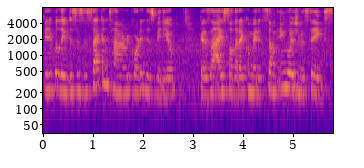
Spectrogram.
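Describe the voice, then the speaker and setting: A woman speaks with a Brazilian accent at a medium pitch. Noticeable background noise and audible room echo fill the recording. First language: Portuguese. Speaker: language teacher. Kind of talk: tutorial. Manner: casual, chatty.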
